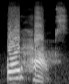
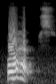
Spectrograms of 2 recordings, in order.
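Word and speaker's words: perhaps: Next is परहैप्स। अब इसमें जो आर लेटर है वो साइलेंट है। सो आपको बोलना है परहैप्स। परहैप्स नॉट परहप्स।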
